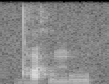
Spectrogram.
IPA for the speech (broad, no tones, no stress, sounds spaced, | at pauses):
dʱ ɑ x u ŋ u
